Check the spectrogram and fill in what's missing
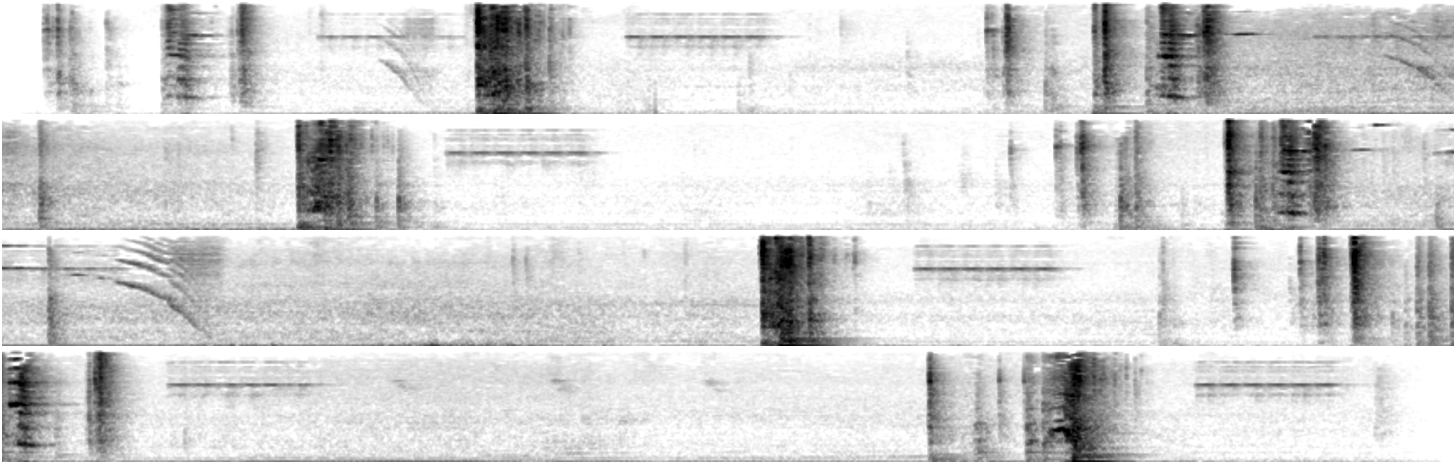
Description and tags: door wood gnarly apartment heavy front door with loose handle latch open close thunk +alarm system beep
alarm, apartment, beep, close, door, front, gnarly, handle, heavy, latch, loose, open, thunk, wood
